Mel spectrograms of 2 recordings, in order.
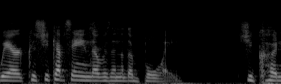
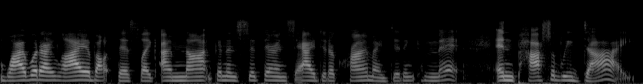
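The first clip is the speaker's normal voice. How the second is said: ordinary delivery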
